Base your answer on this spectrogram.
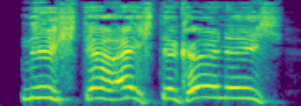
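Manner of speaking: shrill, very high, loud roaring bellow. A narrator reads the man's cry as the Goldcloaks seize him, bellowing. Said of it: "brüllte er noch einmal".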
